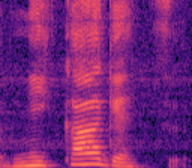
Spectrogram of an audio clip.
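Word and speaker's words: 二ヶ月: So 2ヶ月.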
